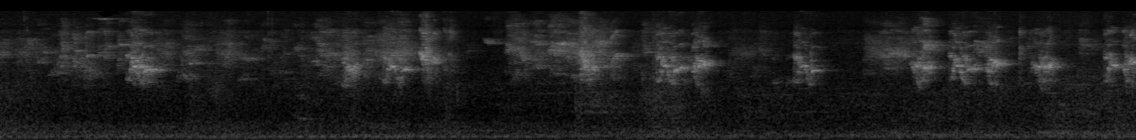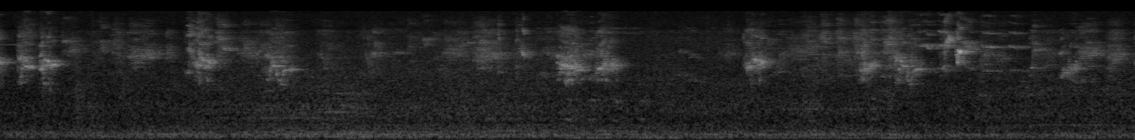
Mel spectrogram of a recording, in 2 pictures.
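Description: Small kittens mew with high, thin cries again and again.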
